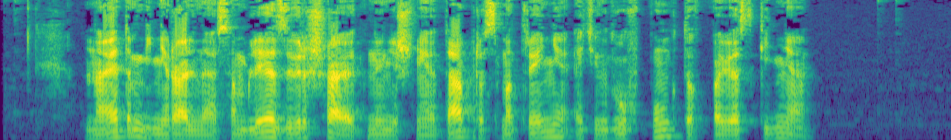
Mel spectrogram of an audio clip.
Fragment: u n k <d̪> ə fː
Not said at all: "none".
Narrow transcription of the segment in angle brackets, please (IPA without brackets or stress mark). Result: t̪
